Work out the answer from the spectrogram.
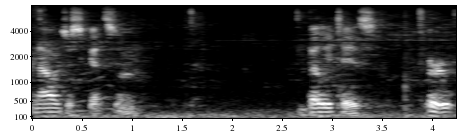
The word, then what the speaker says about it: velites: Kaiser with a K, and W's, or V's as in velites, would have actually been like a U sound, or a W, so it would have been like velites, because they didn't make the V sound.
